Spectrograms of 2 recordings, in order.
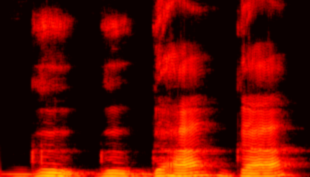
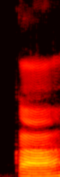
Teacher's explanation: Jadi kalau ngomong K dengan ngomong G, ga, maka akan lebih terasa G, G itu getarannya lebih terasa dibandingkan K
